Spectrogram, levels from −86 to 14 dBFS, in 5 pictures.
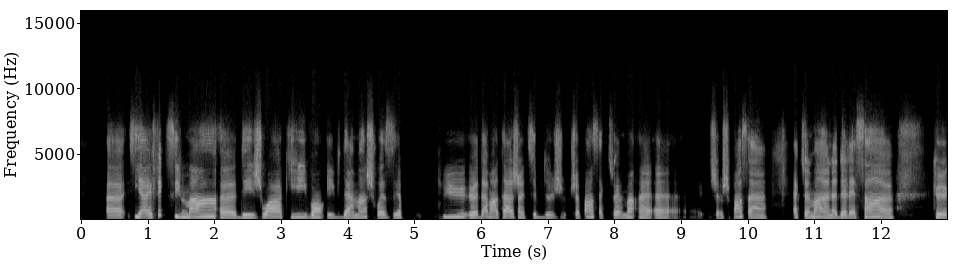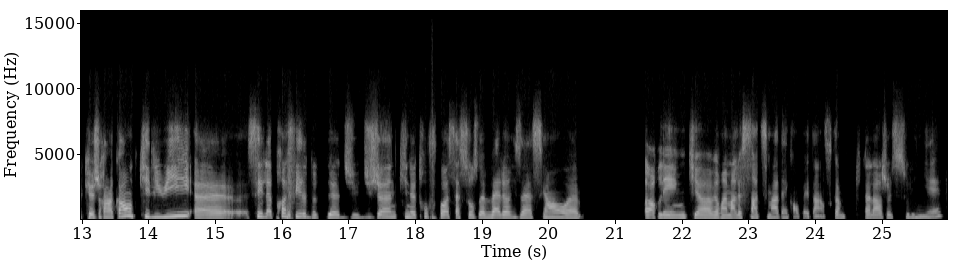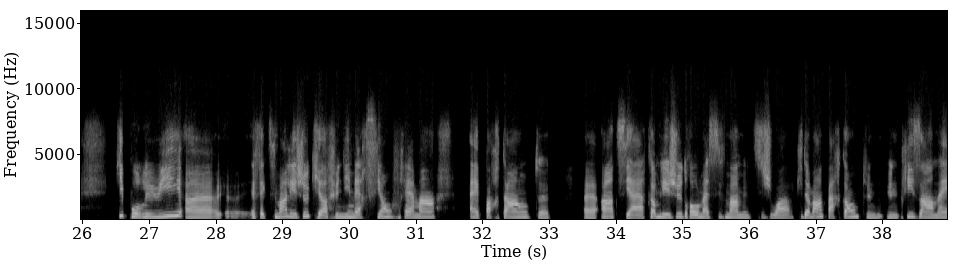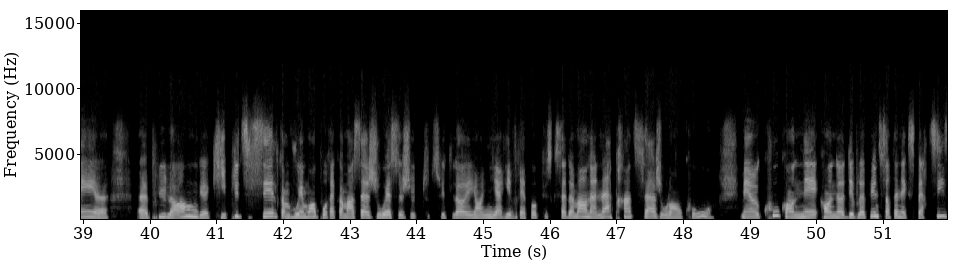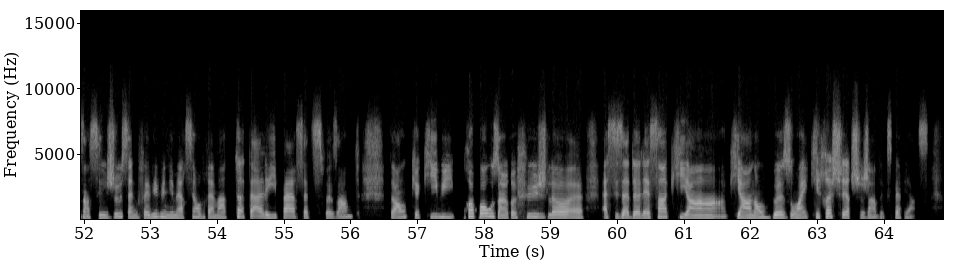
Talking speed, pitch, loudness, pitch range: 165 wpm, 205 Hz, -24 LUFS, 190-225 Hz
